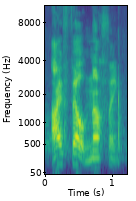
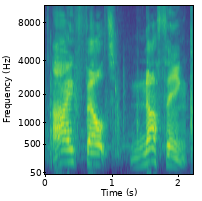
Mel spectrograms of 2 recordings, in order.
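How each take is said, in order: First: Said in the usual way. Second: Very slow, each word spaced out: I felt nothing; emphatic repeat. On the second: Real, not acted. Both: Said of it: "repeats it for emphasis".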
